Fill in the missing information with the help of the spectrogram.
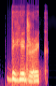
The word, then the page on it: dihydric: Indian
